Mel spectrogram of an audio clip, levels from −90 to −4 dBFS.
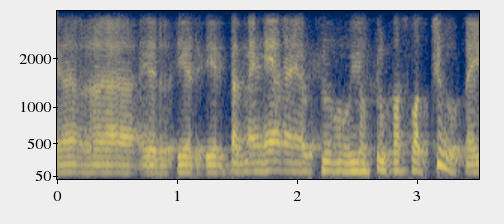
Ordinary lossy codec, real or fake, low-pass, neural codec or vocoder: Opus, 16 kbps; fake; 3.6 kHz; codec, 16 kHz in and 24 kHz out, 0.6 kbps, FireRedTTS-2 codec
